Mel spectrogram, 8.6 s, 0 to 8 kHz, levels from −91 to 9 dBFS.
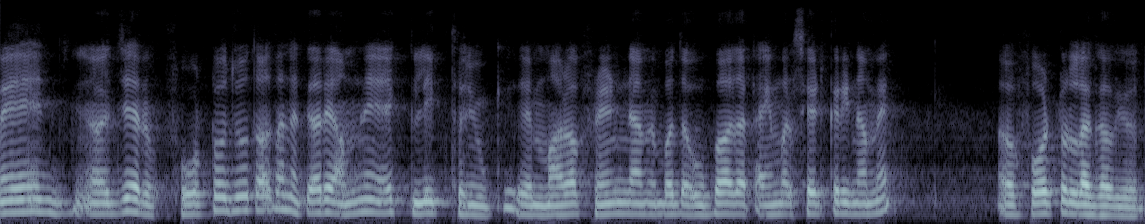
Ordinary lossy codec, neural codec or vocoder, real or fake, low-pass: Opus, 64 kbps; vocoder, 22.05 kHz, 80 mel bands, WaveNeXt; fake; 7.2 kHz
